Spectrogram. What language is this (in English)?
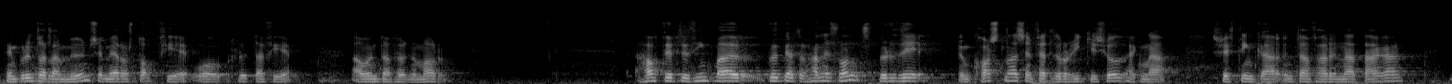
Icelandic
